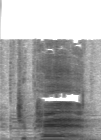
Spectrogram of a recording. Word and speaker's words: Japan: 出しますうーんうジパンはペーンを強く発音しますでは 3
